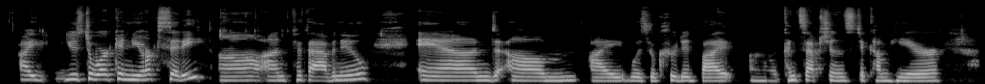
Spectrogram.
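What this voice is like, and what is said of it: Speaks with a noticeable accent. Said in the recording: “not with my accent”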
